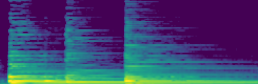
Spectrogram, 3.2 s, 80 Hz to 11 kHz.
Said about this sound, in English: Come up to the 9th fret on your banjo.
